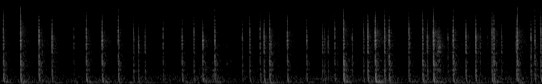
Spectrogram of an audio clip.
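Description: Long red nails on both hands tap rapidly across a large, solid wooden table top. The result is a quick, uneven run of sharp, bright clicks with very little low end, each dying away almost at once.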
